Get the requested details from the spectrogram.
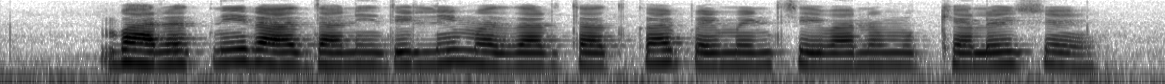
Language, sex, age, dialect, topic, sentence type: Marathi, female, 18-24, Northern Konkan, banking, statement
